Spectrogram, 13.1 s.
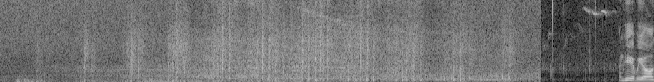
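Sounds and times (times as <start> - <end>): train wheel and rail noise: 0.0 - 10.8.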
